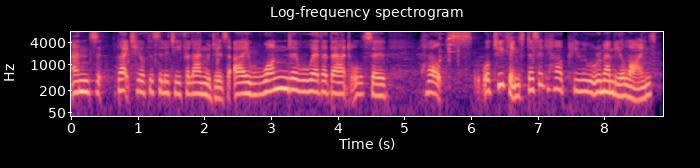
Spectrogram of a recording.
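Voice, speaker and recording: An interview host who reads a polished introduction and asks questions in a measured way. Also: mid-range voice, darkish tone, slight background noise. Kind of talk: scripted introduction then interview.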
